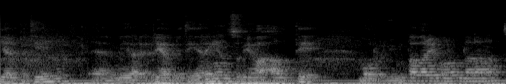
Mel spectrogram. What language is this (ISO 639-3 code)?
swe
